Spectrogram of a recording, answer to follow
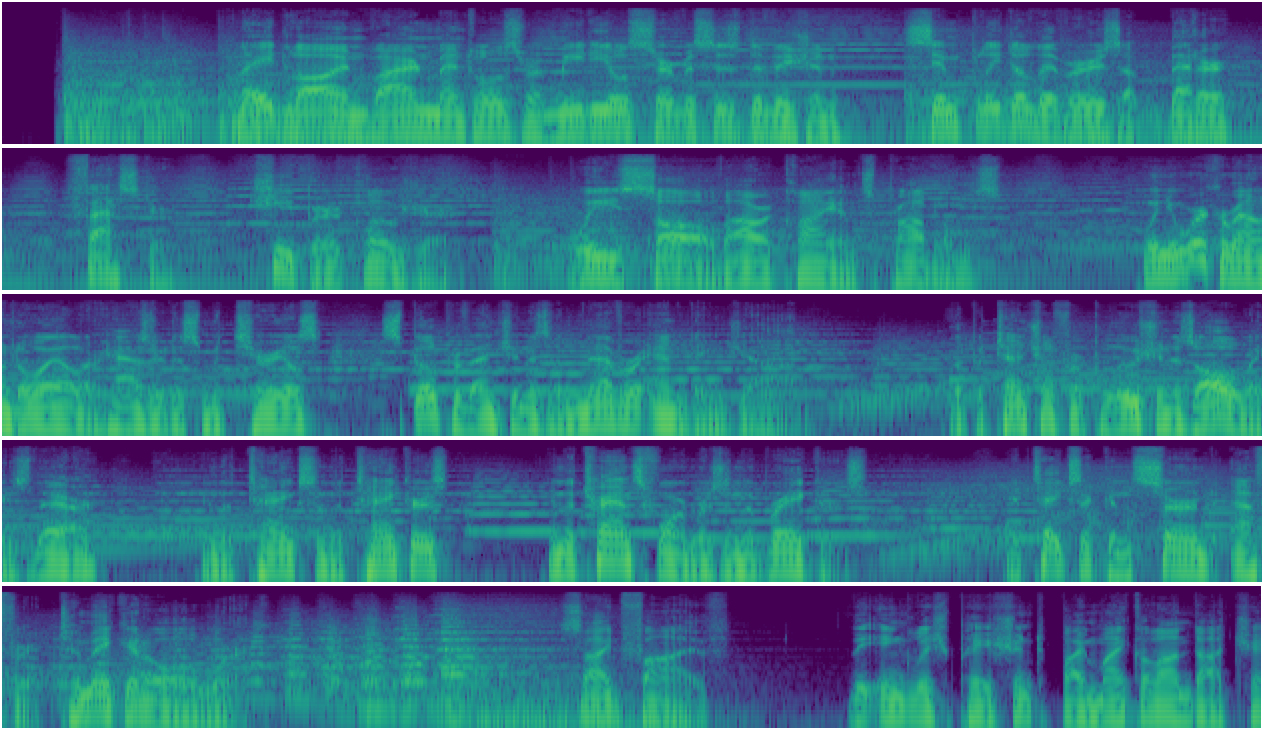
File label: narrate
